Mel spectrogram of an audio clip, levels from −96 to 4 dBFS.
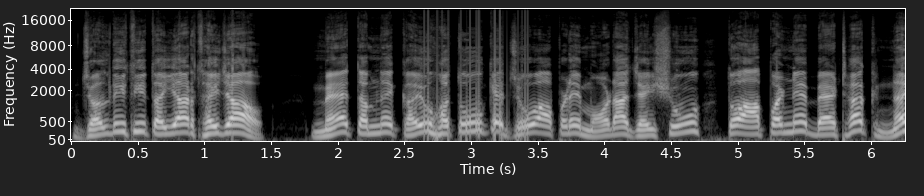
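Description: A speech recording with processor overload crackle from 2.65 to 3.42 s. The system could not finish its very short audio buffers, around 1.5 ms each, on time, and dozens were skipped outright, so the sound is chopped by tiny gaps with hard edges that read as gritty tearing until the load clears. On a waveform this shows as a run of small dropouts and abrupt steps; a spectrogram shows dense thin vertical broadband streaks across that span.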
